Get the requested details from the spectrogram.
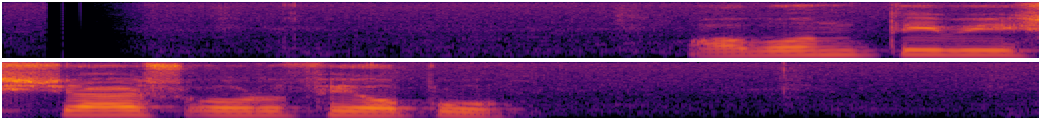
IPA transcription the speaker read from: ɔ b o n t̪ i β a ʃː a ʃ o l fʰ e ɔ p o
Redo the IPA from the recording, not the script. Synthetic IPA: ɔ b o n t̪ i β i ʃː a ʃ o ɾ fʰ e o p u

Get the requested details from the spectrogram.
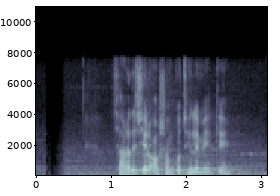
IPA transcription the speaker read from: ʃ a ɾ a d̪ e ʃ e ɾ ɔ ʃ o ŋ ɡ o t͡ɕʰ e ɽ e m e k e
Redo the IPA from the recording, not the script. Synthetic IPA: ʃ a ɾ a d̪ e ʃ e ɾ ɔ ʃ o ŋ k o t͡ɕʰ e l e m e k e

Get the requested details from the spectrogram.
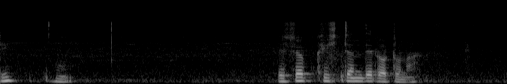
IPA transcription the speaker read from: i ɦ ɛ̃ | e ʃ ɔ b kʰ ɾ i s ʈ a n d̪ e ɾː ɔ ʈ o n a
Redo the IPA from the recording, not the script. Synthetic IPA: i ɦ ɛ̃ | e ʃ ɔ b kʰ ɾ i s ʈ a n d̪ e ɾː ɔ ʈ o n a

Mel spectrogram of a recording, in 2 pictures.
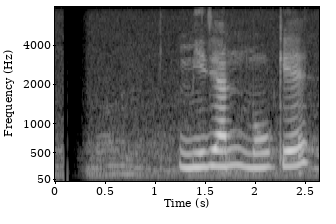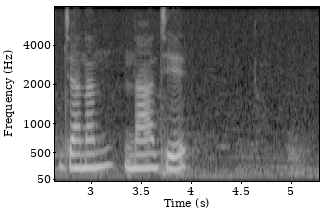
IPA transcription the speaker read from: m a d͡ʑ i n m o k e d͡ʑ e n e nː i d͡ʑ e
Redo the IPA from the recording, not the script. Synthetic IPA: m i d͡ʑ a n m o k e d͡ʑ a n a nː a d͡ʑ e

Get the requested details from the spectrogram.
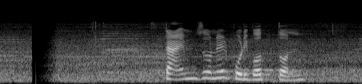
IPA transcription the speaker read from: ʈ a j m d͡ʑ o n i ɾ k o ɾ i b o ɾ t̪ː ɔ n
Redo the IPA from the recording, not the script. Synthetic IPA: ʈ a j m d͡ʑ o n e ɾ p o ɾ i b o ɾ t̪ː o n

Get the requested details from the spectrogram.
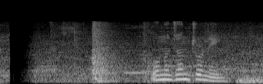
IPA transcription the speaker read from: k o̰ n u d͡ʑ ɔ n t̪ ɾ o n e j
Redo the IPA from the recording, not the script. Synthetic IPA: k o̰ n o d͡ʑ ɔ n t̪ ɾ o n e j

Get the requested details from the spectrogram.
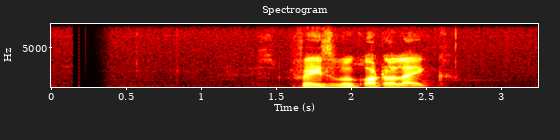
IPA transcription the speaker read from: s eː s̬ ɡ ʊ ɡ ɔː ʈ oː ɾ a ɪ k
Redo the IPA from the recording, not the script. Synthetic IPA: f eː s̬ b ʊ k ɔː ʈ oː l a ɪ k

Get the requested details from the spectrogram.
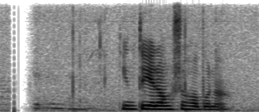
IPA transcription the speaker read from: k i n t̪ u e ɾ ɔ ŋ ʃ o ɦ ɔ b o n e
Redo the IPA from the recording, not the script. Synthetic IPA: k i n t̪ u e ɾ ɔ ŋ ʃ o ɦ ɔ b o n a

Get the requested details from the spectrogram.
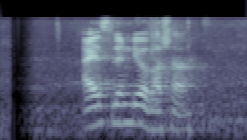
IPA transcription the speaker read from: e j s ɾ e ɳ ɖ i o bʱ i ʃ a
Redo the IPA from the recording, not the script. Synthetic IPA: a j s l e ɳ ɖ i o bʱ a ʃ a

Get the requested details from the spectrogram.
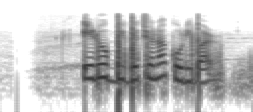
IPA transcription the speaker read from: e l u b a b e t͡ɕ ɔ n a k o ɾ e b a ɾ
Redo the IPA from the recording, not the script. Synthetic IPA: e ɾ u b i b e t͡ɕ o n a k o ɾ i b a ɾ

